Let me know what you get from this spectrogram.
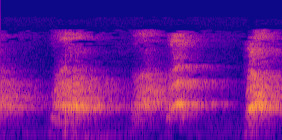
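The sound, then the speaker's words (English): A dog barks three times in quick succession, sharp and fairly loud, with short gaps between each bark and no voices. “Okay, and the sound of the ridiculous barking dog says it's time to probably...”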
